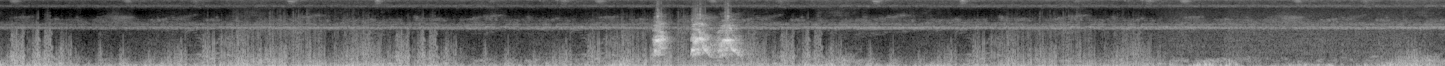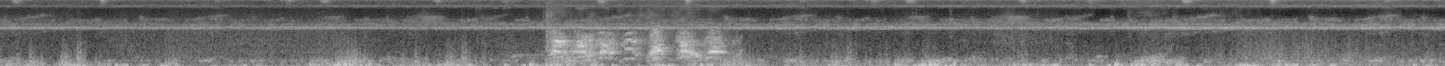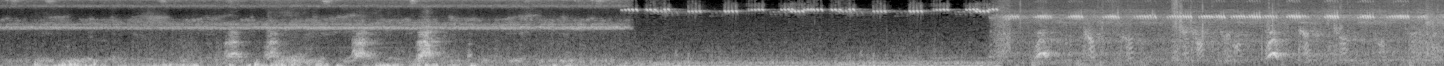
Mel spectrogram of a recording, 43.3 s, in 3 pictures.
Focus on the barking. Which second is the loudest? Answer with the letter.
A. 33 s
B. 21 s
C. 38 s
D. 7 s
D.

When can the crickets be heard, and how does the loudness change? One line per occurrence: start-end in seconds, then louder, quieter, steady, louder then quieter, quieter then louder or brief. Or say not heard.
0.0-43.3 louder.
